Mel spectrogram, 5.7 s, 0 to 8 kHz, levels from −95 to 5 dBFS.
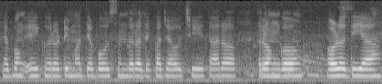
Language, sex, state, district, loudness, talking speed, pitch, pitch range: Odia, female, Odisha, Malkangiri, -18 LUFS, 115 wpm, 205 Hz, 200-205 Hz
